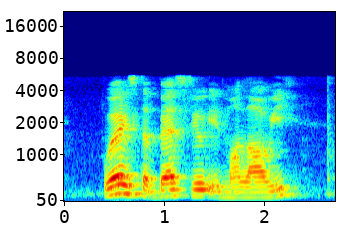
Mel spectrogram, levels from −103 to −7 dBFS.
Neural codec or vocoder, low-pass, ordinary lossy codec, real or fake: none; 5.4 kHz; none; real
